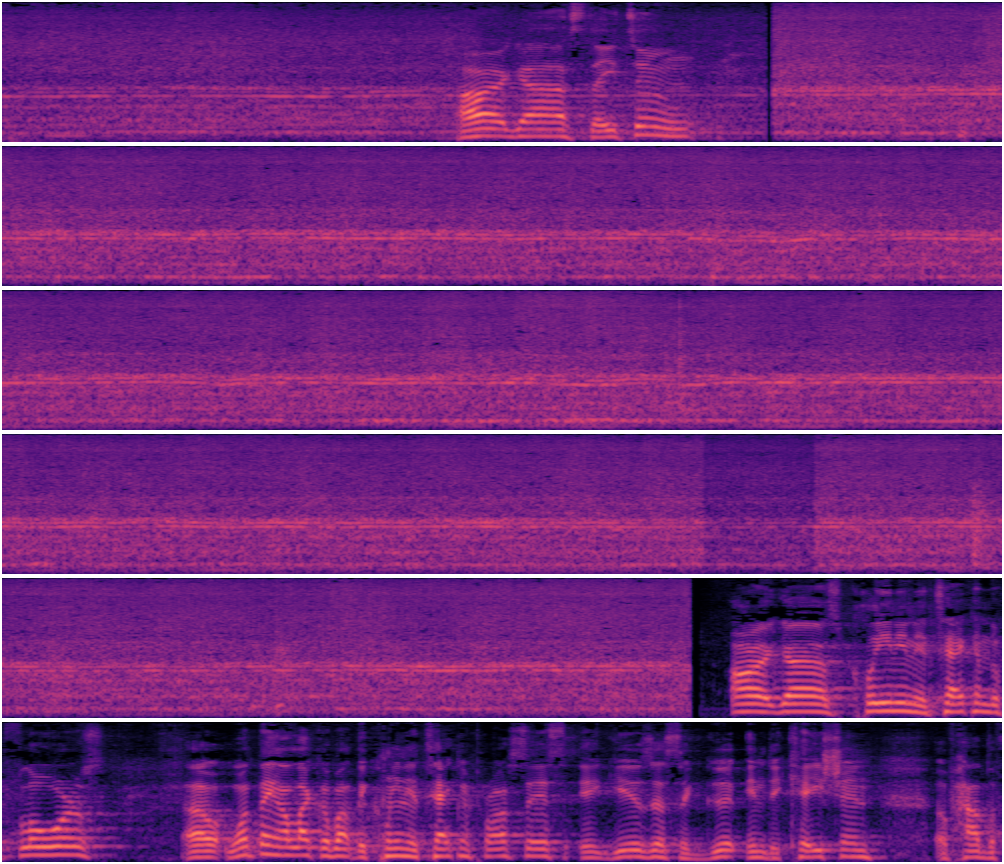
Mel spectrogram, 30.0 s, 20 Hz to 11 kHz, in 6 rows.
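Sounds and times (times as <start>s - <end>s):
floor machine droning: 0.0s - 23.4s.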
